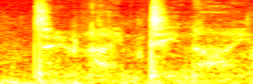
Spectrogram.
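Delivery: a sly whispered price; whispered aside. Real, not acted. Owner confides the bed's cost in a whisper. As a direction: hide the cheap price in a whisper.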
